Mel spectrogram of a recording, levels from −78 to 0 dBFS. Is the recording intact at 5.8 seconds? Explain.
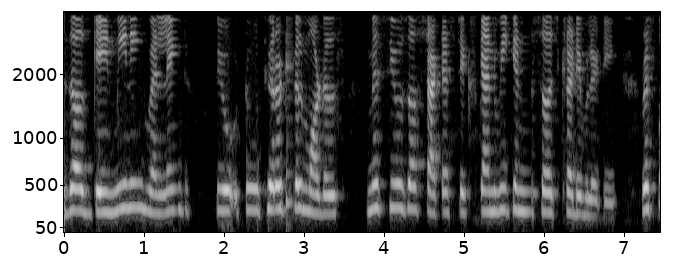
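No. A burst of packet loss hits at 5.74 to 5.86 s, right after "of statistics can weaken": the receiver stretches and fades the last sound, skipping about 100 ms.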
